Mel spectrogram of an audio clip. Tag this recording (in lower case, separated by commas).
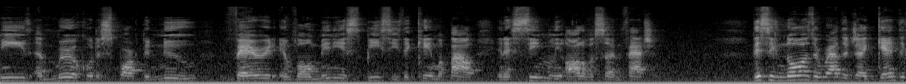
speech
